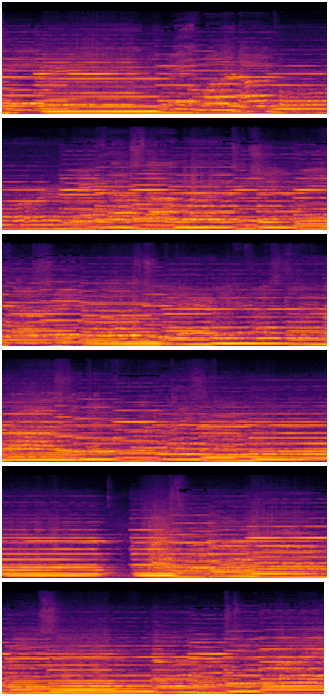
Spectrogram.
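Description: Organ playing a hymn in full sustained chords that change step by step, with one short break a little over two-thirds of the way through.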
